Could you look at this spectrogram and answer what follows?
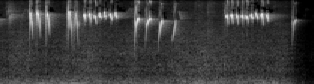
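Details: Van Hasselt's sunbird singing in high, thin bursts: fast runs of bright tinkling notes alternating with steep rising chips, then a final lone upswept note before sudden silence.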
